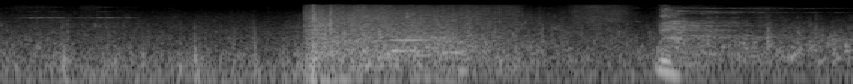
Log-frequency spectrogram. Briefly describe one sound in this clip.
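Water churns and splashes.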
